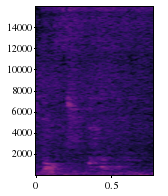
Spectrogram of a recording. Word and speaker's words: 넓죽하다: 자, 합성어나 파생어에서는 비읍으로 발음합니다.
